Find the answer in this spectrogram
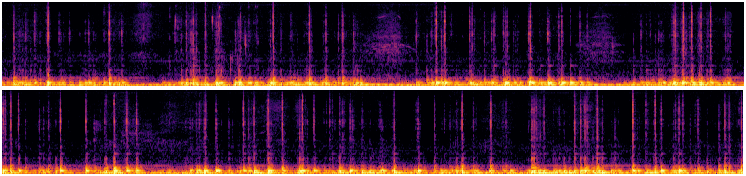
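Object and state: Metal microphone mesh grille.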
